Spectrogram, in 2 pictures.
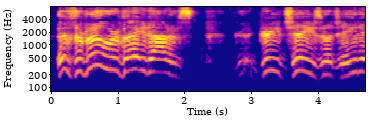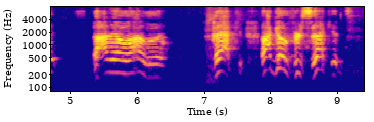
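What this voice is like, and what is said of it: Celebrity impression of another's voice. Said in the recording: “do your best celebrity impression ... it's an impression of an impression. It's an impression of Will Ferrell doing Harry Carey.”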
